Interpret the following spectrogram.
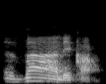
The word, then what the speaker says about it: ذلك: Sometimes your dhal sounds a bit like the azalika. Try to not pronounce it as za. It's dhalika.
